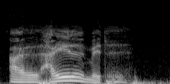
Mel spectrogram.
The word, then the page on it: panacea: American English; /ˌpæn.əˈsiː.ə/; /ˌpæ.nə.ˈsi.ə/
